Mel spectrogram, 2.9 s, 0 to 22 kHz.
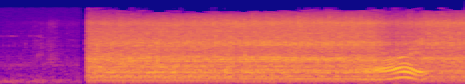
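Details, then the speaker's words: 1998 Honda Passport/Isuzu Rodeo engine restarted with the serpentine belt removed: it settles into a steady, quiet idle with no whine. That isolates the whining noise to a wobbly idler pulley with suspected bad bearings, which is to be replaced. "got it fired back up again without the eye but without the serpentine belt it's just the motor running so it's pretty quiet now"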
